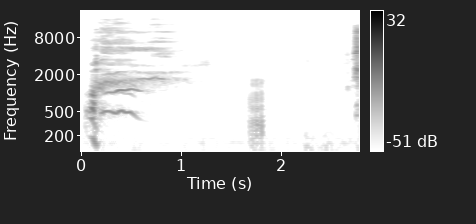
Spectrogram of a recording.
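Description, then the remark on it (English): A person voices an exaggerated, drawn-out fake yawn, a groaning, wavering tone lasting about a second, followed by a short breathy puff and a faint rustle. “Give me your most realistic attempt at a yawn.”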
